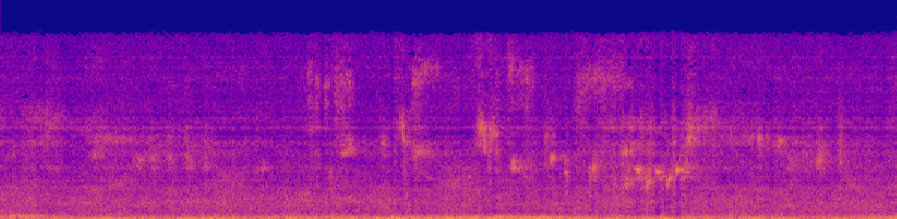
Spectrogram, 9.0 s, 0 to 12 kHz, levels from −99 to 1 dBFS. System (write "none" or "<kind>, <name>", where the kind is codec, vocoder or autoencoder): codec, SNAC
